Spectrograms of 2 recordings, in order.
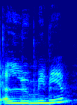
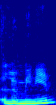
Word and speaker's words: aluminium: Okay, you would say aluminum. I met a Canadian person over the weekend and he said it's aluminium.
